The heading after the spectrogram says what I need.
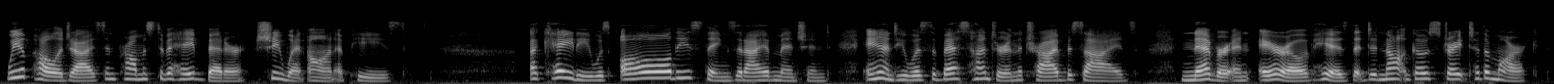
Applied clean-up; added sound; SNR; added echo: none; none; none; none.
